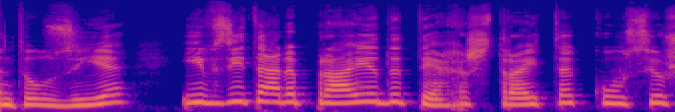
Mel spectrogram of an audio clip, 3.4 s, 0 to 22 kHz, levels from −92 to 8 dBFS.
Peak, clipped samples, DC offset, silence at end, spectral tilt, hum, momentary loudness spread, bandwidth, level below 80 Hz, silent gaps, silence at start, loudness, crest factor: -12 dBFS; under 0.1%; under 0.1%; 0 s; -4.5 dB/octave; none; 6 LU; 19.5 kHz; -68 dBFS; none; 0 s; -28 LUFS; 16 dB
